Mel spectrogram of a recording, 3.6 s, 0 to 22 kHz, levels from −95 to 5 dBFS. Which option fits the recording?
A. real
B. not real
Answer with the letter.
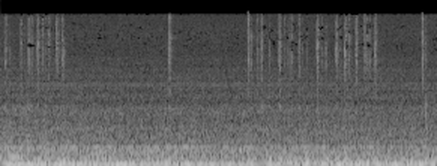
A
